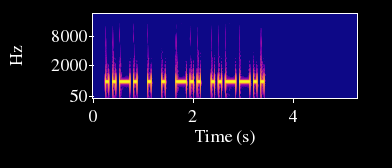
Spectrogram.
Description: Morse code, heard as a keyed tone, about 17 wpm, 700 Hz. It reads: FEED?
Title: Sentences from Top 1600 Words 17wpm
